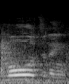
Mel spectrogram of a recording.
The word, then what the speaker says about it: Magdalene: got his head chopped off and it became Mlin College by Thomas or but it's spelled differently cuz he used the old French pronunciation of St.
